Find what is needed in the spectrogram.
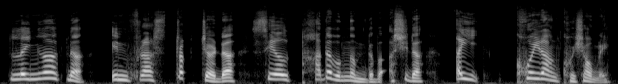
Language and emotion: Manipuri, angry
